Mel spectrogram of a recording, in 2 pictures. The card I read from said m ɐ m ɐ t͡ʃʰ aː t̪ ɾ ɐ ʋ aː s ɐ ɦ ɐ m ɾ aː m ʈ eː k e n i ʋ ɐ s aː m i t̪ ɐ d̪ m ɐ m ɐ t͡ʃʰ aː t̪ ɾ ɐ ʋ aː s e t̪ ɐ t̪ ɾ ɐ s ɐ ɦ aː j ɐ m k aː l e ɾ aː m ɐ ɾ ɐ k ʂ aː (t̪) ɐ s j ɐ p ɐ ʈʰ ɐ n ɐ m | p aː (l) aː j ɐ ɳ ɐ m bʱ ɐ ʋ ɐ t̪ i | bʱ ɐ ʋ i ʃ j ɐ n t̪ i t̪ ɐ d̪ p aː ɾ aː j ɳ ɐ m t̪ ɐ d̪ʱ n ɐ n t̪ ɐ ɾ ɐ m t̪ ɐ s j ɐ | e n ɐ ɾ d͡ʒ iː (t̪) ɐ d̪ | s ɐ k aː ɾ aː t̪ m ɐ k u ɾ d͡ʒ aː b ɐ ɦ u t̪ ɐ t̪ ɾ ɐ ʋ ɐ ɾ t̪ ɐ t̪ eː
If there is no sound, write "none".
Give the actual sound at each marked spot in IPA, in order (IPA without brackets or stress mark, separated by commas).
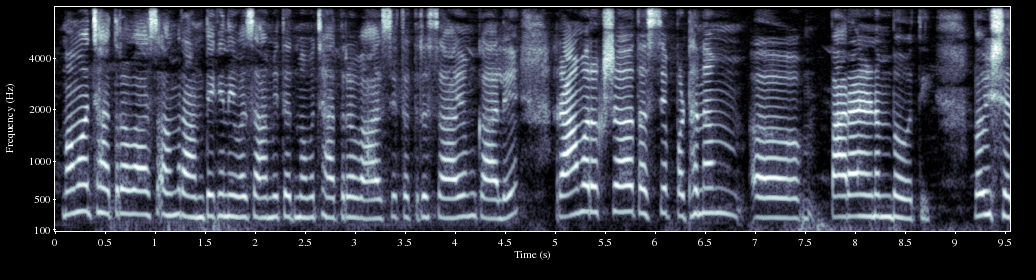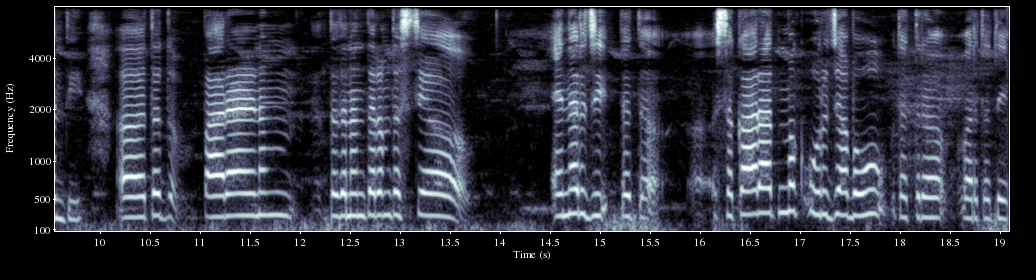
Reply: t̪, ɾ, t̪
